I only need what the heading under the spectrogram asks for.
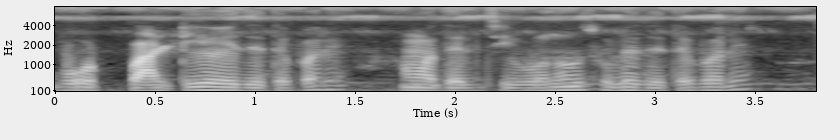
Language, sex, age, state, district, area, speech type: Bengali, male, 30-45, West Bengal, Birbhum, urban, spontaneous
